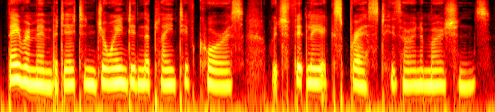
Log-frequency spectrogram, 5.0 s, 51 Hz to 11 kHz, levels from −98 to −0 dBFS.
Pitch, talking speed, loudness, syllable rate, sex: 200 Hz, 180 wpm, -20 LUFS, 6.0 syllables/s, female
